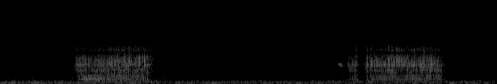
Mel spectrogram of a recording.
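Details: Pomeranian dog snoring: two long, rasping, breathy snores, each lasting most of a second and spaced about two and a half seconds apart, with quiet breathing between them and no other sounds.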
